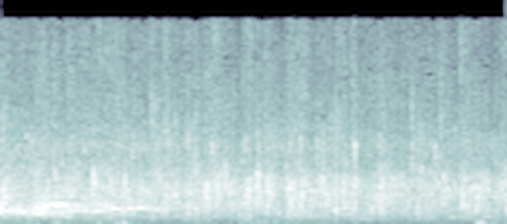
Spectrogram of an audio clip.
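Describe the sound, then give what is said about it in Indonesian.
Audience applause at a rock band concert at Planet Hollywood, a dense, even roar of many hands clapping that holds steady throughout without talk. “Jadi tepukan daripada anda adalah sebagai satu penghormatan kerana menjadikan semua ini berjaya, okey.”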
